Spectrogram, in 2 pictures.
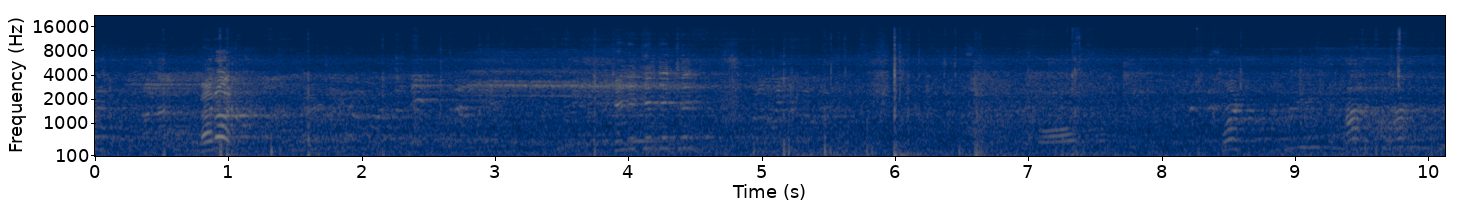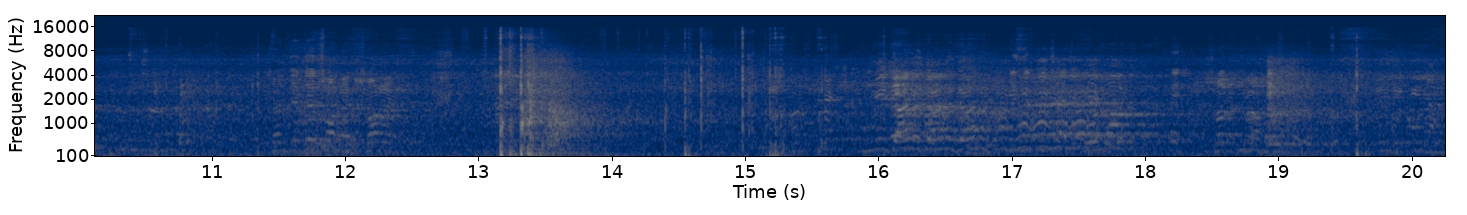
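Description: Players shouting to each other during a football game, with the thuds of the ball being kicked; the loudest thud comes a little past halfway.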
